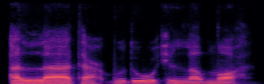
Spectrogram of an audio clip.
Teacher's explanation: the hamza is followed by its noon, which isn't read and is merged into the lam alif that comes afterwards. Okay, so in this case, it's actually written, the noon is actually written in it.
